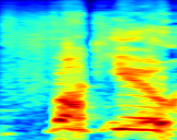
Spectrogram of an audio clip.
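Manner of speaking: high, loud furious outburst; shouted defiance. Retold or imitated. Solomon shouting back at the overseer in fury. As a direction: explode back at him.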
